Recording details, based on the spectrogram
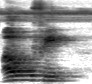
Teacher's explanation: واو ساکن سے پہلے زبر ہو تو واولین ہوگا، واولین کو نرم آواز کے ساتھ جلدی ادا کرنا ہے، لانگ نہیں کرنا ہے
